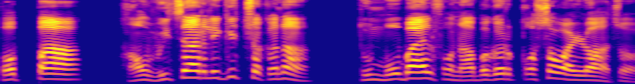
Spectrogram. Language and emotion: Goan Konkani, surprised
